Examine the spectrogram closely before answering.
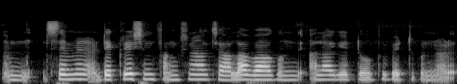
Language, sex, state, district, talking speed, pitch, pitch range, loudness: Telugu, female, Andhra Pradesh, Sri Satya Sai, 130 wpm, 215 Hz, 200-235 Hz, -18 LUFS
